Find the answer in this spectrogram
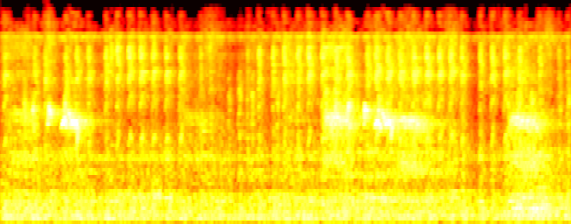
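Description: Birds chirping faintly, with quick repeated chirps throughout and a few louder calls about a second in, around four to five seconds in, and near the end.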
